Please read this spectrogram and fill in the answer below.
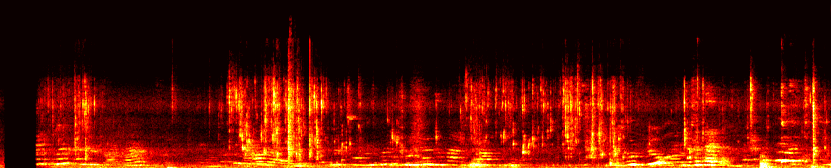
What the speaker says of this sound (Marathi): आता पाणी टाकून थोडंसं करायचं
